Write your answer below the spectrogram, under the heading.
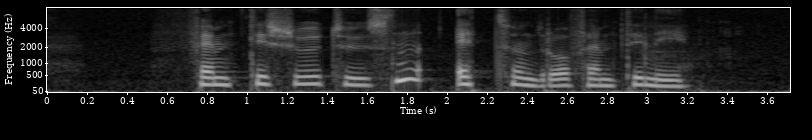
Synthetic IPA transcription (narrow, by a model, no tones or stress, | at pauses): fɛmt̪ɪʂʉːt̪ʰʉːsn̩ɛt̪hʉnd̪ɾəoːfɛmt̪ʰɪniː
